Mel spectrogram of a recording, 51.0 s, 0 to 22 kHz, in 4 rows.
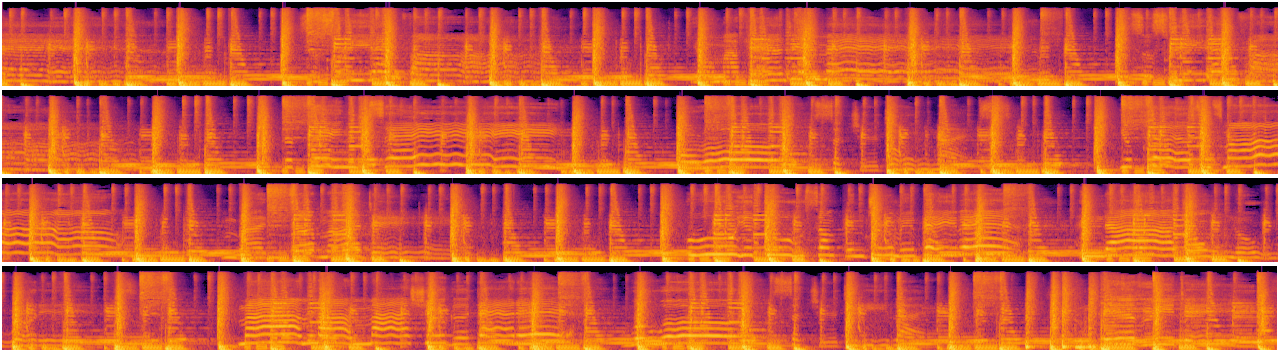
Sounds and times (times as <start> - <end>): Disco: 0.0 - 51.0
Funk: 0.0 - 51.0.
